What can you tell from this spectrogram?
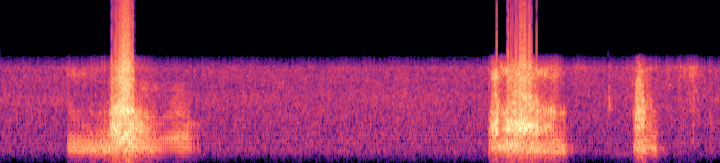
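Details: Patterdale terrier pup barking at a caterpillar: two harsh, full barks about three seconds apart, each lasting roughly half a second to a second, followed by a short sharp yip, with quiet pauses between.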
